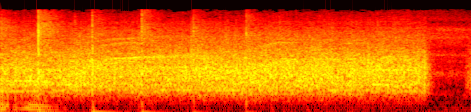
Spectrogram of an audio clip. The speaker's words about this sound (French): Bravo, tu as un point, mon ami. Merci beaucoup. Bravo, tout le monde applaudit.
